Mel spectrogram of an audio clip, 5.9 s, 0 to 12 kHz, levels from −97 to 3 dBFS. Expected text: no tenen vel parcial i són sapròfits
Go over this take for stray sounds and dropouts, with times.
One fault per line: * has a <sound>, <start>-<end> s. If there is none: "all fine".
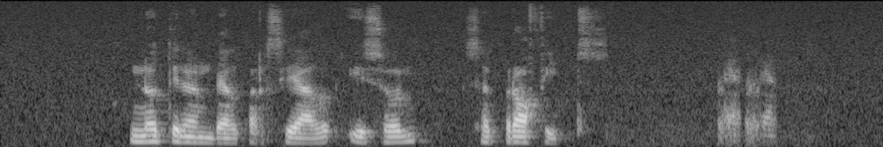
* has a laugh, 4.8-5.2 s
